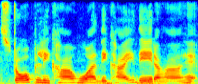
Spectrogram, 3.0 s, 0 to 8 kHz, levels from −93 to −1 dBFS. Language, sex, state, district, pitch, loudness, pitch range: Hindi, female, Haryana, Charkhi Dadri, 180 Hz, -15 LUFS, 170-195 Hz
